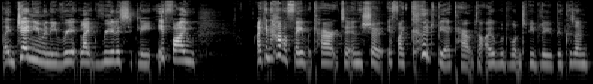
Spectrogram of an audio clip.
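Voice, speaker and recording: Chatty woman in casual conversation. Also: medium pitch. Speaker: voice actor and podcast guest. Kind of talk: casual chat.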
